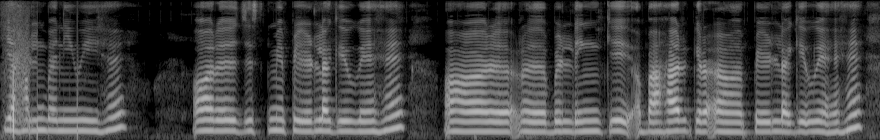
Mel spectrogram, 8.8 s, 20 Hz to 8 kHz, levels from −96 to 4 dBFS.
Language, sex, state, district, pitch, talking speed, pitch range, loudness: Hindi, female, Uttar Pradesh, Jalaun, 215 Hz, 145 wpm, 210-225 Hz, -30 LUFS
